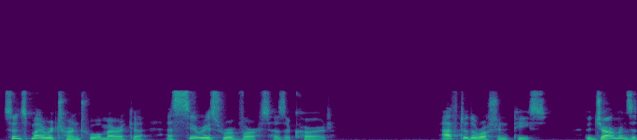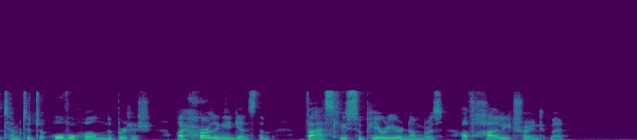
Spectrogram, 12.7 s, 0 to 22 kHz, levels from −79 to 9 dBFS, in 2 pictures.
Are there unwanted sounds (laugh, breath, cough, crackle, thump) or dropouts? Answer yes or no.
no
